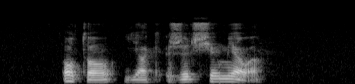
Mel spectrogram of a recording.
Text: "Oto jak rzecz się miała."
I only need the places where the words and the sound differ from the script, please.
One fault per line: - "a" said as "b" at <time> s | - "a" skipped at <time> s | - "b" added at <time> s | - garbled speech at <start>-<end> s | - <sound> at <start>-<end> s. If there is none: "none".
none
